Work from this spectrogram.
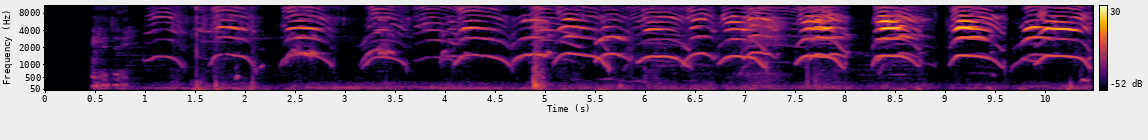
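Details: Indoor cat giving a steady series of high, arched meows, each rising then falling, about one per second and growing louder toward the end, with a faint voice and soft rustling beneath.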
